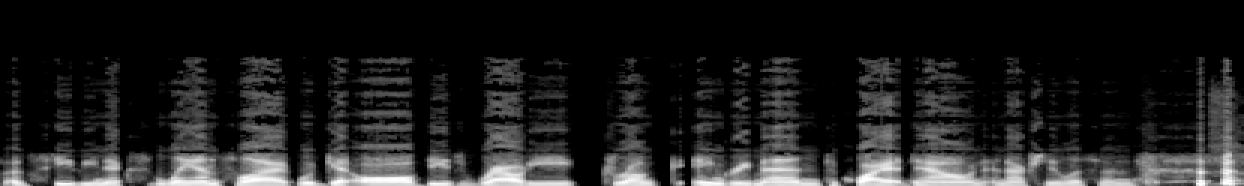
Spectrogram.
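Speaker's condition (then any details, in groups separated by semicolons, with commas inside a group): No condition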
